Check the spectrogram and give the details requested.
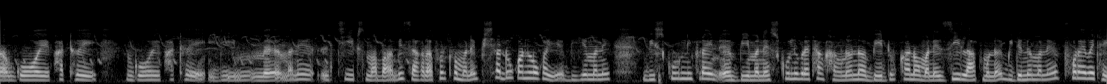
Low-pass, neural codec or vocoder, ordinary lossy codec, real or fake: none; none; none; real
